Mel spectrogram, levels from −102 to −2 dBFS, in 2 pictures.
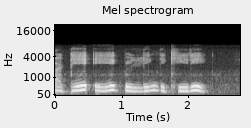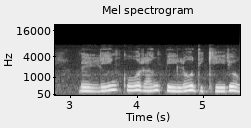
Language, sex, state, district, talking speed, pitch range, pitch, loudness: Rajasthani, female, Rajasthan, Nagaur, 95 wpm, 165-195 Hz, 175 Hz, -16 LUFS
